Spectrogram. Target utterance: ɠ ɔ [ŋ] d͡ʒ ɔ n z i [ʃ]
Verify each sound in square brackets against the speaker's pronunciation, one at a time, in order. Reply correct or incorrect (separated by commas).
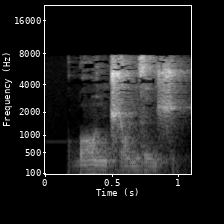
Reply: incorrect, correct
